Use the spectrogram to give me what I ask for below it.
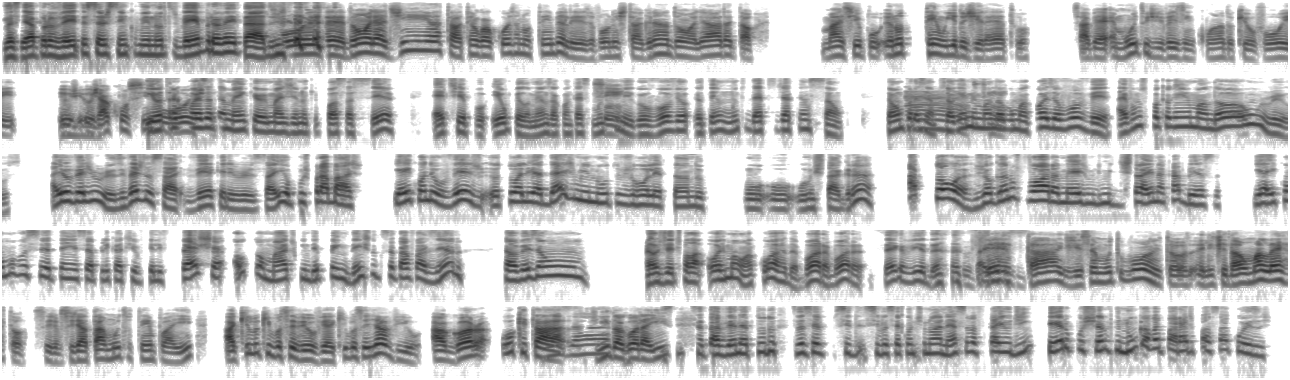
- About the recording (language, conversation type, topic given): Portuguese, podcast, Como você evita distrações no celular enquanto trabalha?
- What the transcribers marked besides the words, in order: laugh; "reel" said as "reels"; "reel" said as "reels"; laugh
